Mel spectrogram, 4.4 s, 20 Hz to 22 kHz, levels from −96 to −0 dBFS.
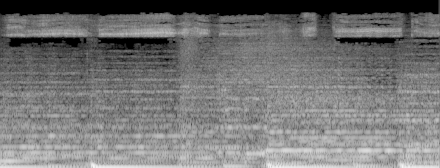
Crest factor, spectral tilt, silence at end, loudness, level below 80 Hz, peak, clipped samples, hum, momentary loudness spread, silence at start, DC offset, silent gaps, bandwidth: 12 dB; -4.5 dB/octave; 0 s; -17 LUFS; -16 dBFS; -2 dBFS; under 0.1%; none; 5 LU; 0 s; under 0.1%; none; 16 kHz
